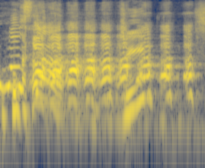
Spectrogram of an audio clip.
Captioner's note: Steph and Elyse laugh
